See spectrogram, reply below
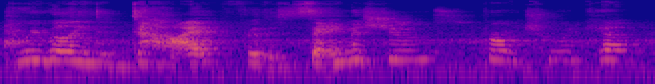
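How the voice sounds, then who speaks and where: A woman playing an earnest, exasperated female teacher in a solo dramatic performance, speaking in a measured, stern and restrained way. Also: high-pitched, a bit bright, reverberant, recorded from a distance, slight background noise, pitched above the performer's own voice. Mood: reflective.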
